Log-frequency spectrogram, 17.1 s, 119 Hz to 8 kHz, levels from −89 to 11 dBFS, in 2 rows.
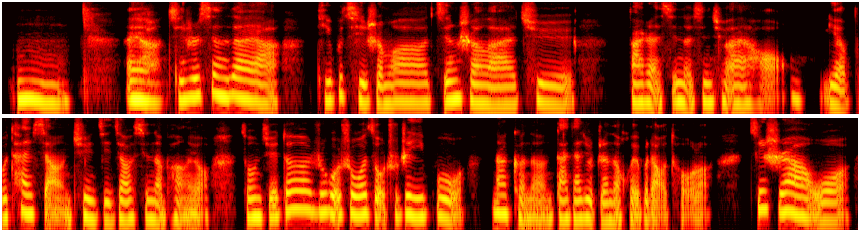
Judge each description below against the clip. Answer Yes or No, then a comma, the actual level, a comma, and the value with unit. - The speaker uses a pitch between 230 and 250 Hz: No, high, 195 Hz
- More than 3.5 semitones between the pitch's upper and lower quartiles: No, average, 2.9 semitones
